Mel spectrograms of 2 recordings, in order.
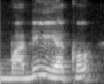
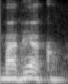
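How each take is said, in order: First: The i and a are in separate syllables. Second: The i and a are joined in one syllable. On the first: "Aquí con hiato acentual" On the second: "aquí con diptongo"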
